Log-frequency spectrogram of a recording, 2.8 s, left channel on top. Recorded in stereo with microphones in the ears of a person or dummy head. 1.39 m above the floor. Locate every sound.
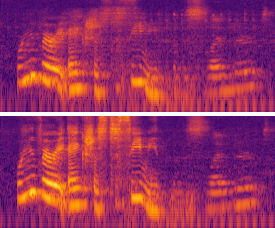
0.2 s a woman speaking: 80° right, 1.4 m
1.7 s a woman speaking: 60° left (ahead or behind), 6.5 m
